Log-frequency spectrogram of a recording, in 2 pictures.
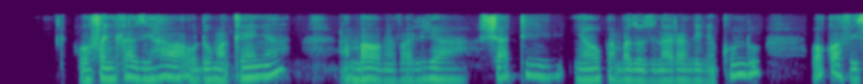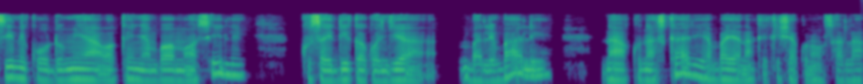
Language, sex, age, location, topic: Swahili, male, 25-35, Kisumu, government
